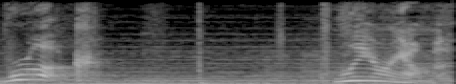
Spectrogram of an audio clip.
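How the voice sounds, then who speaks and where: A woman's voice: very high-pitched, huge pitch swings, extremely slow, over music, full character voice. A woman voicing an earnest, plain-spoken dwarf companion in a video game, informal and emotionally open. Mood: agitated, upset.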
